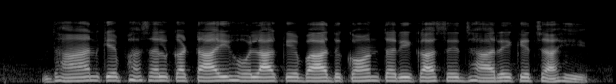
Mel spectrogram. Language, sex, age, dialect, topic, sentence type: Magahi, female, 18-24, Southern, agriculture, question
